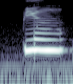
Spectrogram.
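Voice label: "bing1", Chinese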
